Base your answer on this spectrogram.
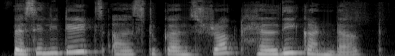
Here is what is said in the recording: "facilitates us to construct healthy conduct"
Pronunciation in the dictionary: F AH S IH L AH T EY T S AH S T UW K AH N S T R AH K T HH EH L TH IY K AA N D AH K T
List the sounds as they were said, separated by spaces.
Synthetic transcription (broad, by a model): F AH S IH L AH T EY T S AH S T UW K AH N S T R AH K T HH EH L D IY K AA N D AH K T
